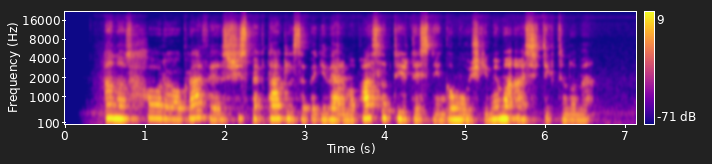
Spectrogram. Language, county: Lithuanian, Klaipėda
